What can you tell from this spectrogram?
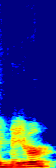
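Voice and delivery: "Mater" as MAY-der, first syllable dropped from tomato; Southern pronunciation. Shown as a demonstration. Joking about living in the South, "Mater" as Southern MAY-ter. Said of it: "live in the South and say".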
